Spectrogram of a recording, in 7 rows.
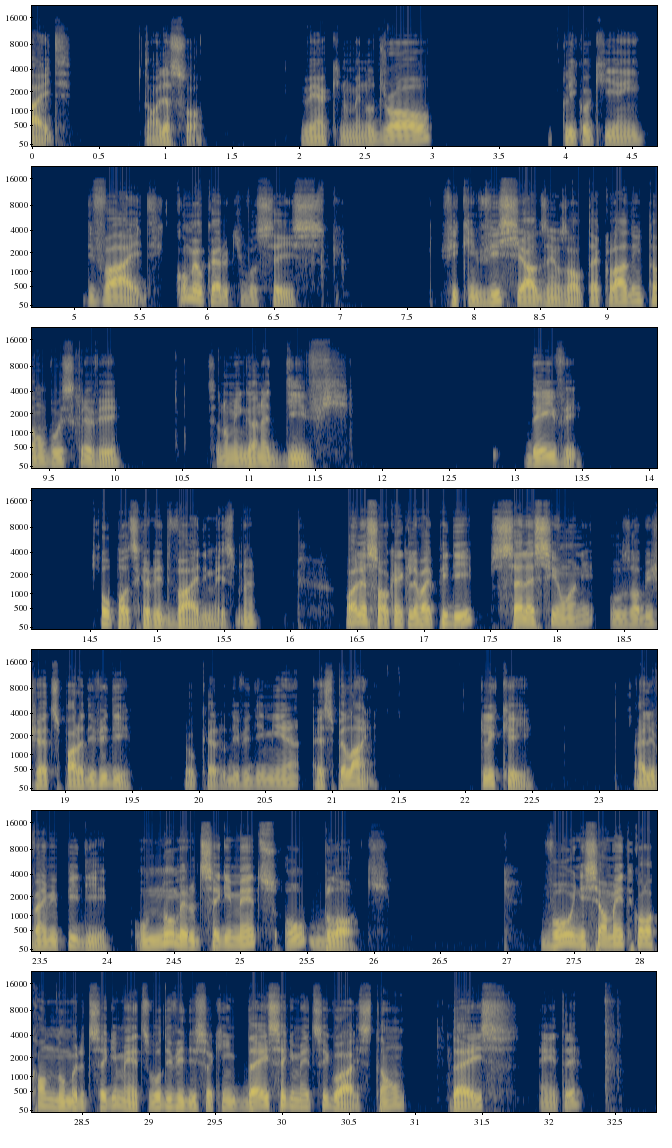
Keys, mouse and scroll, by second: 2.5 click, 6.7 Escape, 6.8 Escape, 8.2 Escape, 8.3 Escape, 10.1-11.6 typing, 12.4 Return, 21.3 click, 31.1 KP_1, 31.2 KP_0, 32.3 KP_Enter.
